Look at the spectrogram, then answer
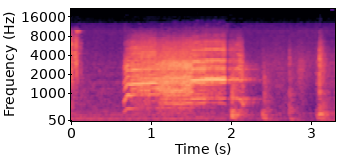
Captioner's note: screaming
